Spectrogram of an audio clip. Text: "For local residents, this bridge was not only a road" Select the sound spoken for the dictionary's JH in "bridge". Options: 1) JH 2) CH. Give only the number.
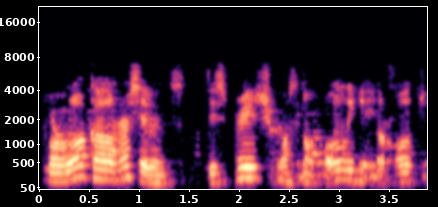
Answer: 2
